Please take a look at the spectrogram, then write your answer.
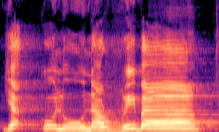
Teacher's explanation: حمزہ کے اوپر جب ایسے جزم آ جاتی ہے تو یہاں پہ جھٹکا دے کے پڑھا جاتا ہے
